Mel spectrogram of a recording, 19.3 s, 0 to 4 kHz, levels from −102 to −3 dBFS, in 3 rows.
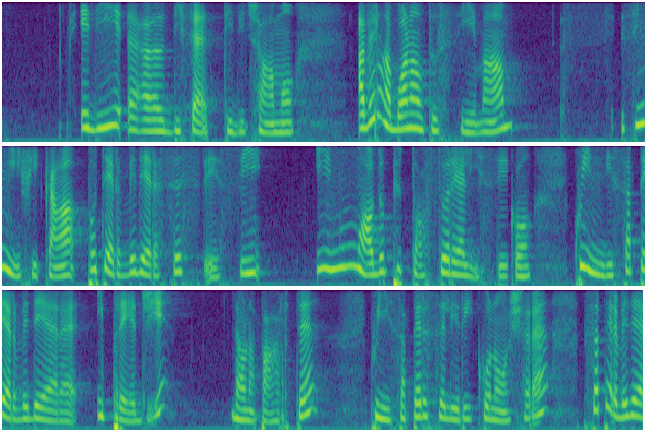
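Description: At 11.42 s, just after "in un modo piuttosto", a burst of packet loss cuts the speech until 11.50 s. The receiver stretches the last sound for about 60 ms, fading it as it goes. About 60 ms of speech never returns, so the sentence jumps ahead. The band stops at 4 kHz, which fits the G.711 mu-law call path.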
